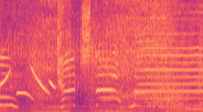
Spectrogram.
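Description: Cartoon sound effect of a balloon losing air, a squealing whistle that swoops down and up in pitch as it zips about, over background music.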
